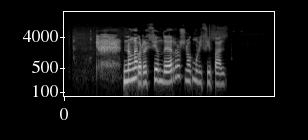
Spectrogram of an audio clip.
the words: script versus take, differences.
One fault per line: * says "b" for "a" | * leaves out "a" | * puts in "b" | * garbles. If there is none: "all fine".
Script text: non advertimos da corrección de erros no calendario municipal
* leaves out "advertimos da"
* leaves out "calendario"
